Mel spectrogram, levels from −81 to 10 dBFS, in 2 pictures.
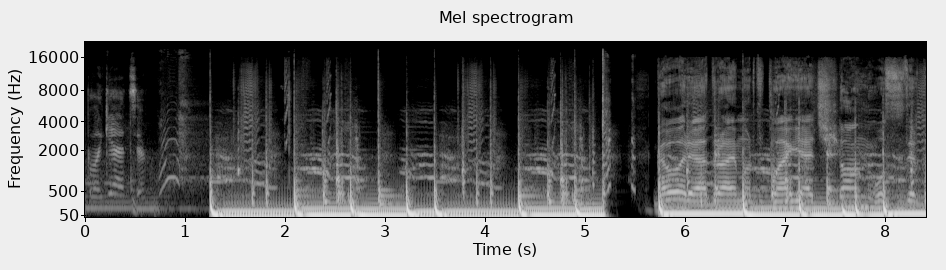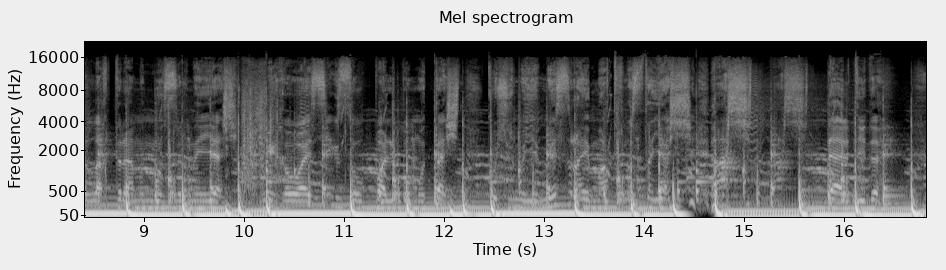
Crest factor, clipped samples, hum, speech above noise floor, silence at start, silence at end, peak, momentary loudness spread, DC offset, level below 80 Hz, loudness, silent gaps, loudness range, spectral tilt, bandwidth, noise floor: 8 dB; under 0.1%; none; 27 dB; 0.1 s; 0 s; 0 dBFS; 4 LU; under 0.1%; -10 dBFS; -11 LUFS; none; 2 LU; -6 dB/octave; 15 kHz; -35 dBFS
